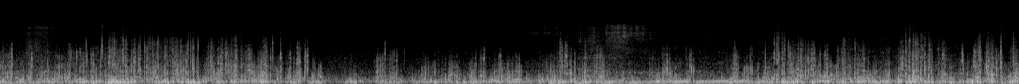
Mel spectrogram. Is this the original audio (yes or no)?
no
